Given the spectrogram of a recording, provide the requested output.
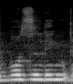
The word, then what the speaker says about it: wassailing: I pronounce it the wassailing. – Wassailing. – That's more like it.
